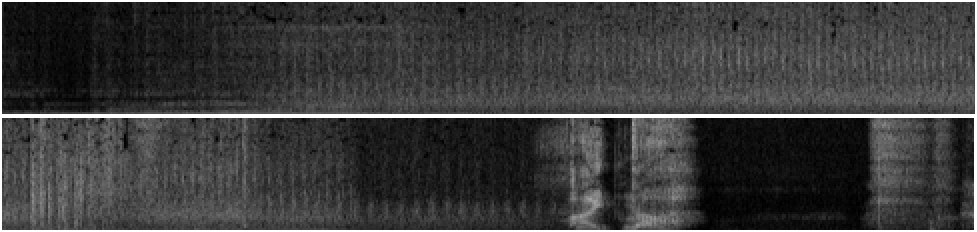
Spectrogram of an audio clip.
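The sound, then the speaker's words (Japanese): A loud, steady mechanical whir of a giant electric fan, with a strong low hum and broad rushing noise, running for several seconds before cutting off into brief bursts of voices. “入った なんか機械 巨大扇風機、これ、 あ、扇風機 ああ俺がね、 あ、なんか何工具かと思った、なんかこうドリルみたいな旋盤みたい みたいな感じかと思った、怖かった”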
